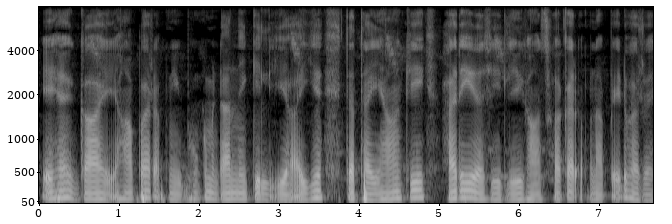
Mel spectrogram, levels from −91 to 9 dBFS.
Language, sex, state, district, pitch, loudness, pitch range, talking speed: Hindi, male, Chhattisgarh, Raigarh, 95 Hz, -26 LUFS, 90-105 Hz, 185 wpm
